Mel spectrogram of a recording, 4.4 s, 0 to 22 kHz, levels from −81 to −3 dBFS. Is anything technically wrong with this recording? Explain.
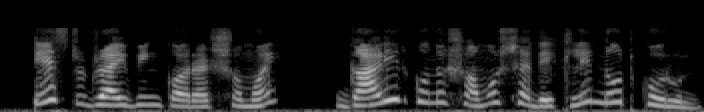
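Yes. Throughout the speech the sound is rough and grainy, and nothing survives above about 7.7 kHz. The likely cause is low-delay AAC compression (AAC-ELD) at a bitrate that fits about 24 kbps. Its short frames resolve pitch harmonics poorly, so noise fills the gaps between them and the voice turns coarse. Ordinary AAC or MP3 at a similar rate tends toward watery, swirling artefacts instead. Here the texture is a steady graininess with a hard top-band ceiling.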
